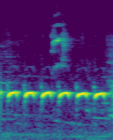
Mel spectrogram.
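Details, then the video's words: Zebra dove (perkutut) at a Mataram-style song contest in Yogyakarta: a quick run of short, clear, soft cooing notes, about five per second, all at one even pitch, with a faint higher chirp partway through. "PERKUTUT LOKAL NGLAGU PAKEM MATARAM"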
